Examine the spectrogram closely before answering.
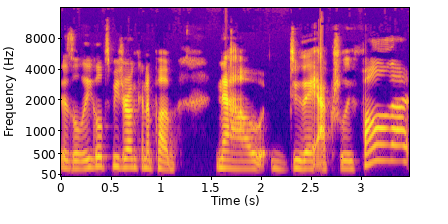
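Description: Here a woman talks at a very fast pace with an American accent. Her pitch sits in the middle range. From US, Colorado (Denver). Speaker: podcaster. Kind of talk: reading researched notes aloud; casual chat.

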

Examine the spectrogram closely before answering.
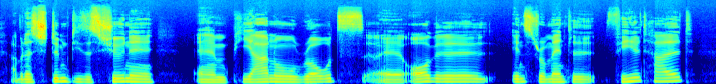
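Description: A dark, mellow voice moves at a very slow pace in a flat monotone, recorded dry and close with no echo. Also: man, medium pitch for a man. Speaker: music podcast co-host and musician. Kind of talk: casual chat. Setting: in a parked car by a lake.

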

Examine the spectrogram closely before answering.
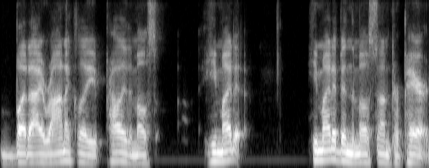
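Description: Against a quiet background, a man speaks in a very deep, low pitch with ordinary pitch variation. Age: 20s. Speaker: entrepreneur and podcast host. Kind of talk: casual interview chat.

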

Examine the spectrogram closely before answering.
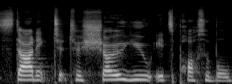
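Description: A woman at a moderate pace in a very clean recording with a silent background. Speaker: life coach and podcast host. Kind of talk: pep talk. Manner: fiery, emphatic, punchy; loud, high-energy, swearing.

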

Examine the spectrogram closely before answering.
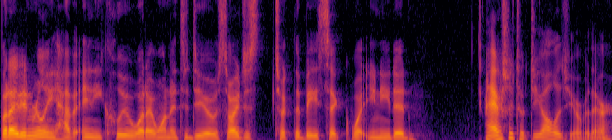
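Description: In an American accent, a woman with a very deep, low pitch talks at a very fast pace with ordinary pitch variation, recorded very cleanly against a silent background. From West Virginia. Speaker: professional Muay Thai fighter. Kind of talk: casual chat.

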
